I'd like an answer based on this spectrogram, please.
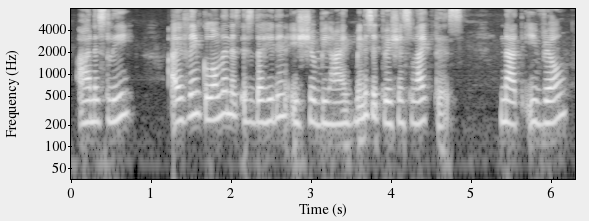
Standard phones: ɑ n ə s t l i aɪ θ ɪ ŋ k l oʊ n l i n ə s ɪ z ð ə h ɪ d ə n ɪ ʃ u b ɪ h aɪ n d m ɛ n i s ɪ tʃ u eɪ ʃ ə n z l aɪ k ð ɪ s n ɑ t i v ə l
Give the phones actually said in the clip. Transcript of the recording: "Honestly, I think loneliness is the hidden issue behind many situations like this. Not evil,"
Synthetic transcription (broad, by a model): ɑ n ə s t l i aɪ θ ɪ ŋ k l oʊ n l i n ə s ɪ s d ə h ɪ d ə n ɪ ʃ u b ɪ h aɪ n d m ɛ n i s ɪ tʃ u eɪ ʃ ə n s l aɪ k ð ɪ s n ɑ t i v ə l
